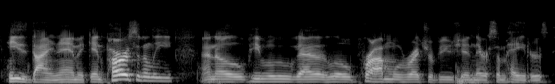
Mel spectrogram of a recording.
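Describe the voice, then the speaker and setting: A man's voice: medium pitch, fairly quick, sharp tone, smooth, highs cut off. Enthusiastic man, rambling podcast host. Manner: enthusiastic, rambling with fillers and restarts. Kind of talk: casual chat.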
